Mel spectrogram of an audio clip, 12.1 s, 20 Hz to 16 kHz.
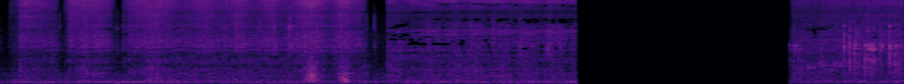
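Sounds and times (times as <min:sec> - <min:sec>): spray paint can hissing: 0:00.1 - 0:07.7, 0:10.6 - 0:12.0.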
